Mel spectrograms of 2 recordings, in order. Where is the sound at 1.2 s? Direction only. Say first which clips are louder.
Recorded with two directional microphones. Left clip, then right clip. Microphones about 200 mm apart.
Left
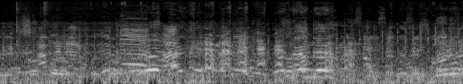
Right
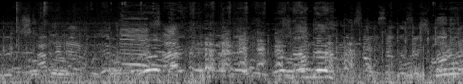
Left 1 dB; 50° right (ahead or behind).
